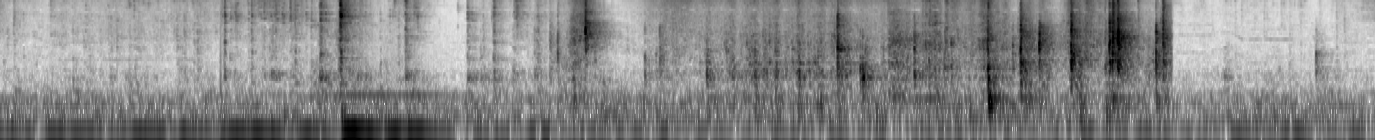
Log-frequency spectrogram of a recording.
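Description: Wire whisk stirring flour into a wet batter in a bowl, its wires clicking and scraping against the bowl, with a paper flour bag rustling as more flour is poured in partway through. This is the first mixing of a yeasted bread dough, the flour going in in stages.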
